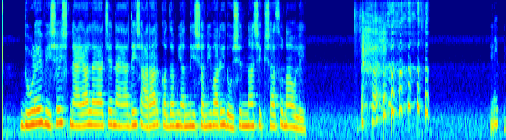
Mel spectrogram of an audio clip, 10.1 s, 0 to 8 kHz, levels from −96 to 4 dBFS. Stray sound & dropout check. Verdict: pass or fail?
fail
